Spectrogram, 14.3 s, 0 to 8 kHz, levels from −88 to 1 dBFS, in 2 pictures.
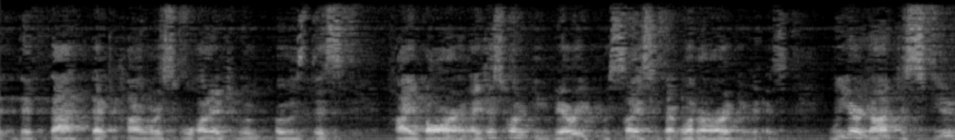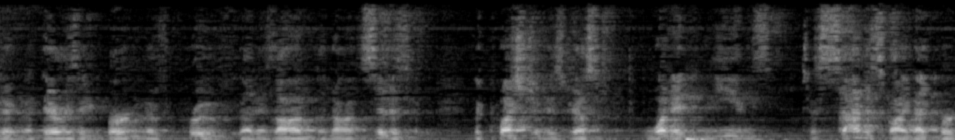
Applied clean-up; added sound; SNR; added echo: none; none; none; reverberation time 0.8 s.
